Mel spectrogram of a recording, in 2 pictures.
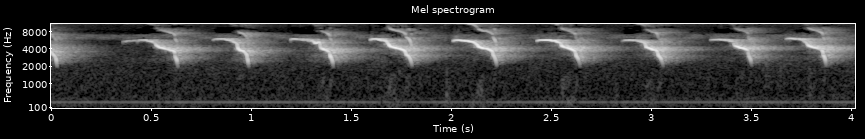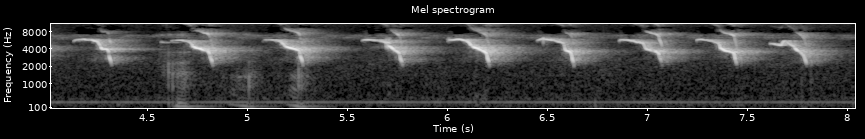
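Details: Small newborn chicks chirping loudly at night: a rapid series of high descending peeps about two per second, with a brief low thump midway and a steady faint hum.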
